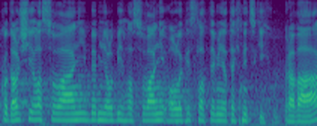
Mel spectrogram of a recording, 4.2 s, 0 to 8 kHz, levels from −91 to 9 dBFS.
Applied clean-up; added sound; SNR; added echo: none; none; none; none.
